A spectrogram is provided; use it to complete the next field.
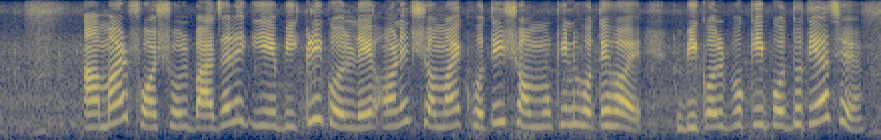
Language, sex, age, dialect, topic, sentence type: Bengali, female, 18-24, Standard Colloquial, agriculture, question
